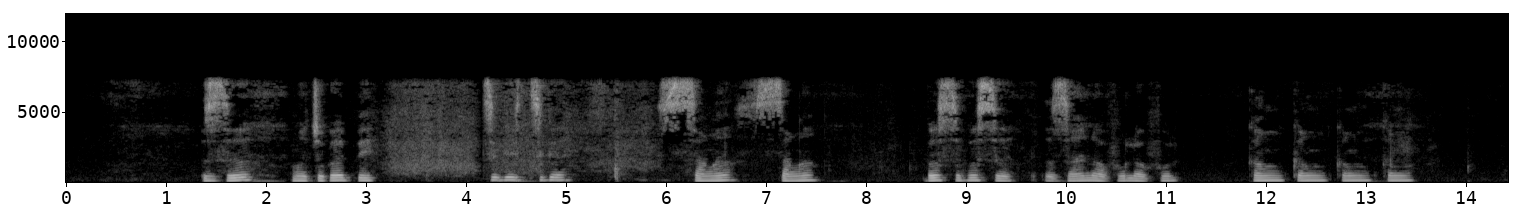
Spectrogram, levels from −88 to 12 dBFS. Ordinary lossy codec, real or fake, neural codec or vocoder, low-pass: MP3, 64 kbps; real; none; 7.2 kHz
